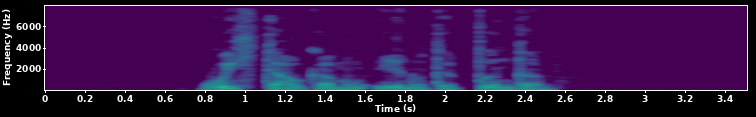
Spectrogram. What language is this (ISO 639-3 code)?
zoc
